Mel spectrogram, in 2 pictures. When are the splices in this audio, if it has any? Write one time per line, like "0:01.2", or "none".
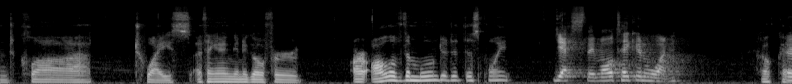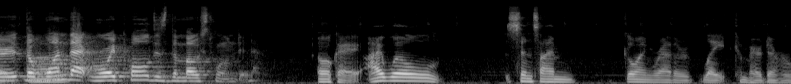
none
